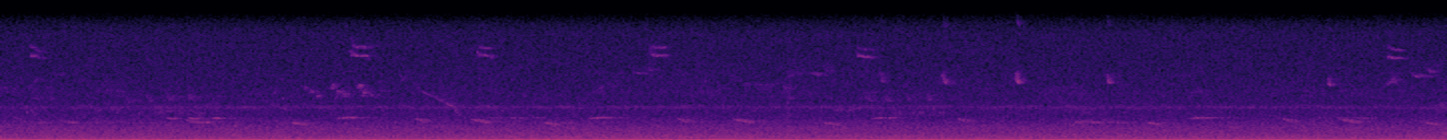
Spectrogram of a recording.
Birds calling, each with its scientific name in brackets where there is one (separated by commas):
Green Jay (Cyanocorax yncas), Yellow-backed Oriole (Icterus chrysater)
